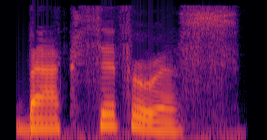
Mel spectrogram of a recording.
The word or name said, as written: bacciferous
